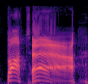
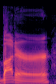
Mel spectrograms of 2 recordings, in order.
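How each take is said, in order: First: The middle T is clearly pronounced. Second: The middle T is a soft American flap.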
